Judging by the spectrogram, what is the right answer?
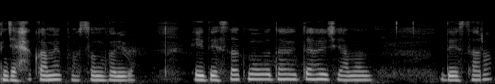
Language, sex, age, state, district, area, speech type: Odia, female, 18-30, Odisha, Jagatsinghpur, rural, spontaneous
